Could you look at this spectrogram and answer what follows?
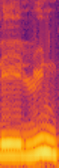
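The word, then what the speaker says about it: L'un·es: Et donc, ça s'écrit en fait L'UN.ES. Donc voilà, on peut dire les lunes. Moi, généralement, j'utilise juste ce terme-là. Mais c'est vrai qu'on veut être complet, ben, on dit les lins, les lunes.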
